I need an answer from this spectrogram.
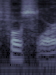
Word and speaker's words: Focalors: That's what it is, Focalor. It's not like a C, it's like an S, right?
